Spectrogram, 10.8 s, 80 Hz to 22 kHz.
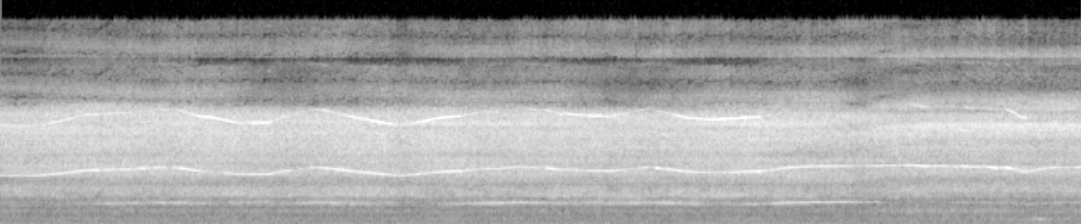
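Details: High-speed dental drill whine, pitch wavering slightly, using a flat tapering polishing burr (TF12EF, yellow band) to smooth the final preparation of tooth 46 for a full veneer metal ceramic crown.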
